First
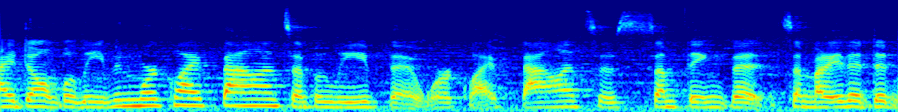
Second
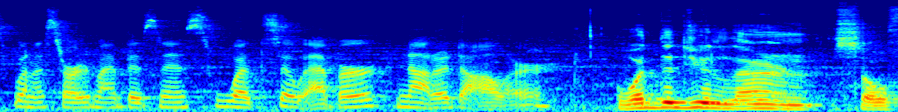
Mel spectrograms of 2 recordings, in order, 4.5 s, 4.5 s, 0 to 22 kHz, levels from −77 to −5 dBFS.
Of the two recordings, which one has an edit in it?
second; 2 cuts; at 1.9 s, 2.9 s

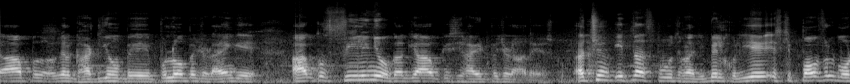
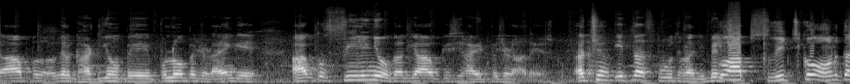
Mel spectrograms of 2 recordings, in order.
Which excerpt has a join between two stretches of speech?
second; 1 cut; at 7.2 s

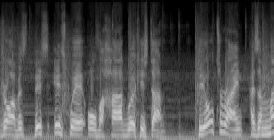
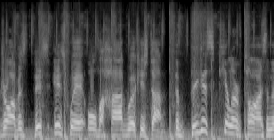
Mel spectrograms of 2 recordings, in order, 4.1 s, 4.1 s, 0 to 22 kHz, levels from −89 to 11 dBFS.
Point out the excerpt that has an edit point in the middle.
second; 1 cut; at 2.5 s

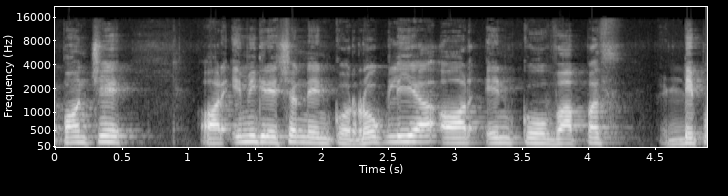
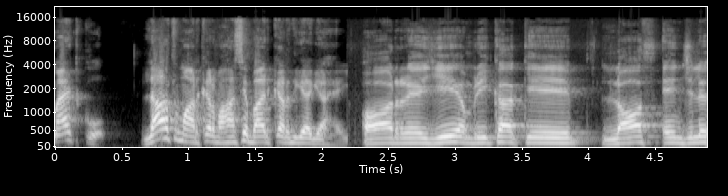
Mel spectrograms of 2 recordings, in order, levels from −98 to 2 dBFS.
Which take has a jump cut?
second; 1 cut; at 2.1 s

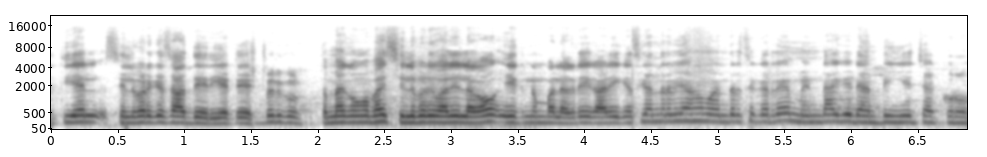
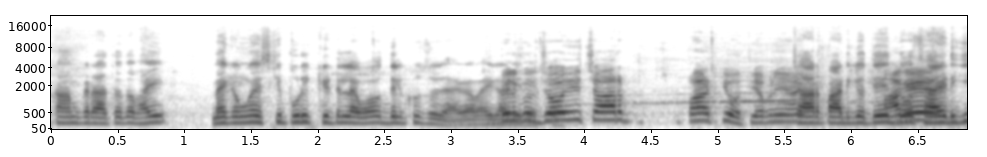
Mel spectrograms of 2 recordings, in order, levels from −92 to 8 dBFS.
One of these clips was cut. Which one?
first; 1 cut; at 4.4 s

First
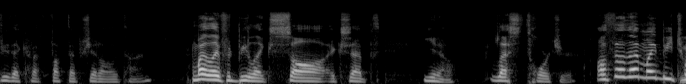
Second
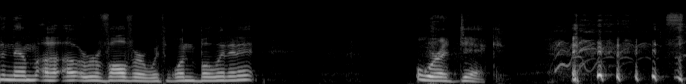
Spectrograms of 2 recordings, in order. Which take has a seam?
first; 1 cut; at 1.8 s

